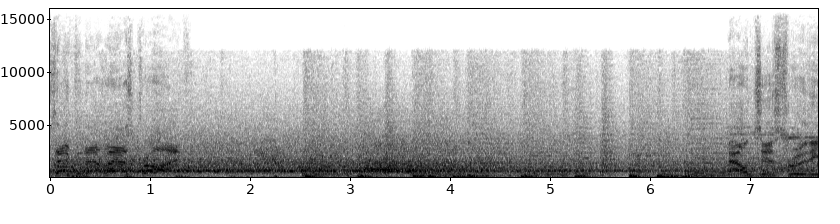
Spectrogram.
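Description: A stadium crowd roars in the EA Sports College Football 26 video game, a dense continuous cheer with rhythmic thumps underneath, while a play-by-play announcer talks over it.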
